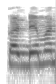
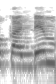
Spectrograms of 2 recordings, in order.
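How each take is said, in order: First: कंडेमन with the final N sounded; mispronounced condemn, N heard; wrong pronunciation. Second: कंडेम ending on M; silent N. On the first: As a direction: say कंडेमन with an extra 'an' ending. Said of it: "कंडेमन नहीं बोलेंगे". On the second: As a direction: say कंडेम with no N after M. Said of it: "इसको कंडेम बोलेंगे". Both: Shown as a demonstration.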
